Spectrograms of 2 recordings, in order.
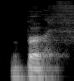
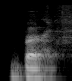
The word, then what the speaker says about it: birth: Again, it has that th sound at the end. So, we pronounce birth. Birth.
